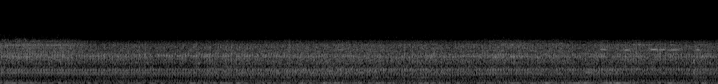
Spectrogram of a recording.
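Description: SYM XS125-K motorcycle's 125 cc single-cylinder engine running steadily at a slow riding pace, mixed with wind noise on the camera microphone.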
